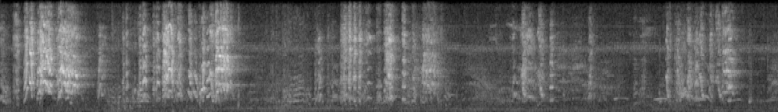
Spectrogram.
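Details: Campo flicker, a ground-foraging woodpecker of open fields: loud, raucous squawking bursts in clusters, roughly every one to two seconds, harsh and broad-toned throughout.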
